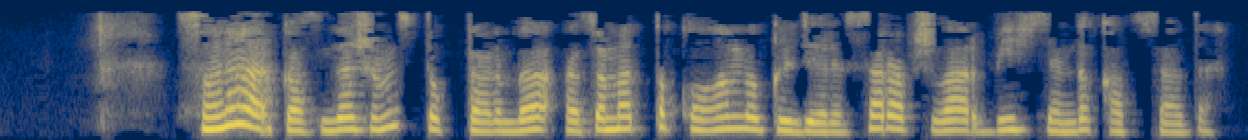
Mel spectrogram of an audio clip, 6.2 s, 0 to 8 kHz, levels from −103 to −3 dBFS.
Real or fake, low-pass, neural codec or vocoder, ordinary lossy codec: fake; 7.2 kHz; codec, 16 kHz, 1.1 kbps, Voila-Tokenizer; MP3, 24 kbps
